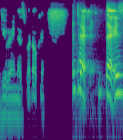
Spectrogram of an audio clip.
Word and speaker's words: Uranus: over honor that's the pouring it's it's actually pronounced Uranus but sure whichever it is still look yes so let's go with your anus yes just go with what sounds does the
